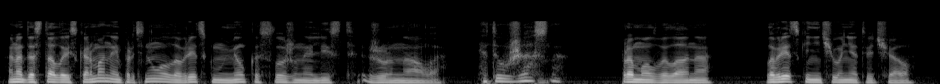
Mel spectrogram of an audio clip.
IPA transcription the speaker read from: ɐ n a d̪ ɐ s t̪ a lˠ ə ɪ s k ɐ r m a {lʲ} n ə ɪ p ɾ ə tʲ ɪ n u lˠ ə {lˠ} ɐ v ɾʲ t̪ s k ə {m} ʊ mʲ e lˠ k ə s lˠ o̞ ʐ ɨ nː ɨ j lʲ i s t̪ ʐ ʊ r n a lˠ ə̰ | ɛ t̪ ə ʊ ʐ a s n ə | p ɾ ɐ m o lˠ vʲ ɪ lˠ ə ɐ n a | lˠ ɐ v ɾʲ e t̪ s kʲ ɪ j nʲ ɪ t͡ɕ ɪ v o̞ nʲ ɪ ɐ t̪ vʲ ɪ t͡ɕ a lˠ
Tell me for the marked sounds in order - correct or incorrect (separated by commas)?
incorrect, correct, correct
